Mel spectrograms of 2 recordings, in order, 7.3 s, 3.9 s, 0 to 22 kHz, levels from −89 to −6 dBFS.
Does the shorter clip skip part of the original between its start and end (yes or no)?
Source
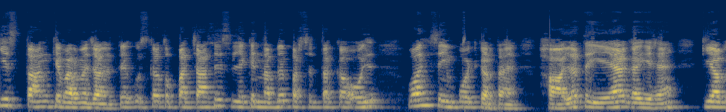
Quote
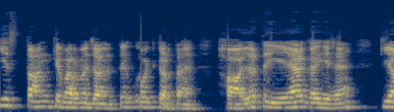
yes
